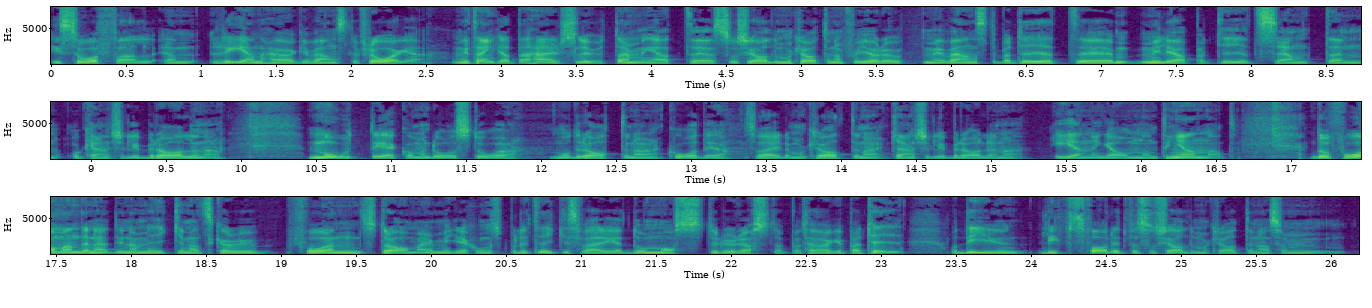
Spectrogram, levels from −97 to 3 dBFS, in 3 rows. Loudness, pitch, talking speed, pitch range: -22 LUFS, 105 Hz, 165 wpm, 95-125 Hz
